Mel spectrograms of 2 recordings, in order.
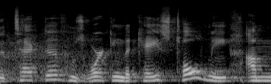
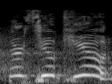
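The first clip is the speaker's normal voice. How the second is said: gushing barista; 13 semitones higher, 7 dB louder, slower than usual. Retold or imitated.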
